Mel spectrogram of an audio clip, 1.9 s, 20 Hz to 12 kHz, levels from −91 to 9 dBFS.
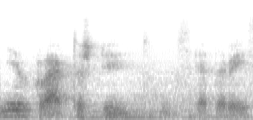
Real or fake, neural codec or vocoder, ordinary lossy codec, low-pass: fake; codec, 16 kHz, 0.5 kbps, X-Codec, HuBERT features, trained on LibriSpeech; MP3, 64 kbps; 7.2 kHz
